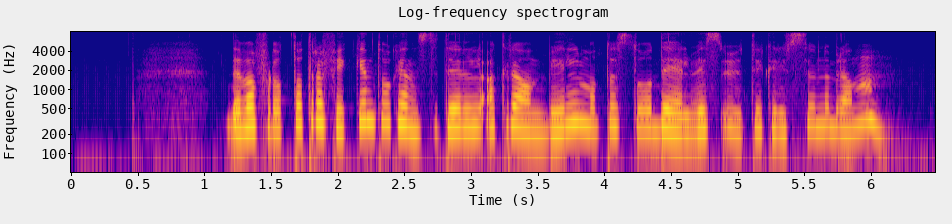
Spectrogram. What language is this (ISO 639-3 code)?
nor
